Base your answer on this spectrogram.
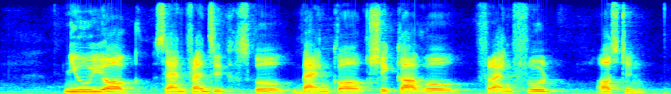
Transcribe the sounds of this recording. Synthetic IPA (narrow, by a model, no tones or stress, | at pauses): njuːjɔːɾksɛ̃ːnfʰɾɛ̃ːnsɪskobɛ̃ŋkɔːkʃɪkaːɡofɾɛ̃ŋkfɾuʈ | ɔːsʈən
